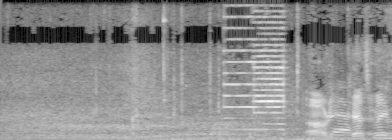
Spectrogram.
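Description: A door is pushed open.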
